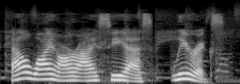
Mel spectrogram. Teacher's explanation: Divide it into ly-r-ics. The first syllable has a long I sound, while the second syllable has a short I sound.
